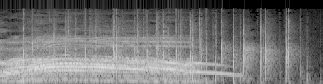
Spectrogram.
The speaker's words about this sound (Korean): 아, 박수!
